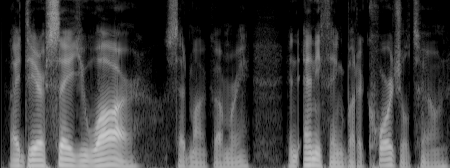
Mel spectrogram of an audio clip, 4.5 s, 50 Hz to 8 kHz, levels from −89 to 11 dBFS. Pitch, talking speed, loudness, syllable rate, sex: 85 Hz, 160 wpm, -19 LUFS, 5.5 syllables/s, male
